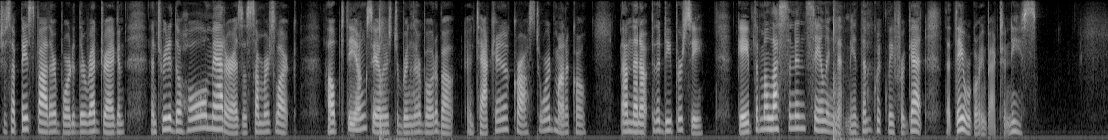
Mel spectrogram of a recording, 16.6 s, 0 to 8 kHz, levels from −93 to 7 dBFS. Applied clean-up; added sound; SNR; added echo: neural separator model SepFormer DNS4.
